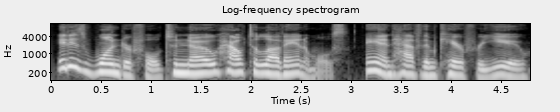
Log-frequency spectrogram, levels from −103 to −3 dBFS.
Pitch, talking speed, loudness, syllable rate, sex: 185 Hz, 190 wpm, -18 LUFS, 4.2 syllables/s, female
